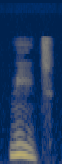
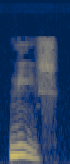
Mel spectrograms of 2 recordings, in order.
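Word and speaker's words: niche: the next word is यू मे be pronounce it नीच what it actually is नीश नीश नाउ we have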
